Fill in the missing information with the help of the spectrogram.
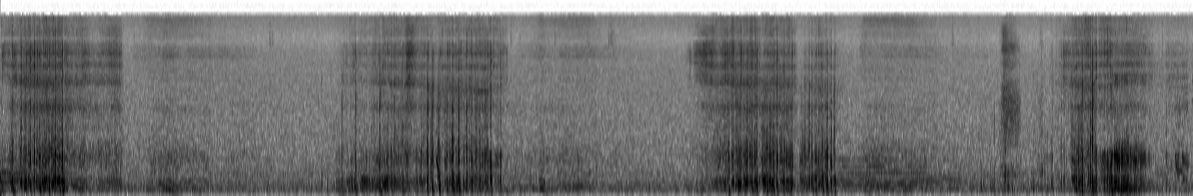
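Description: Loud, rattling snores on each breath in, with quieter breaths out between, about four breath cycles; a bulldog snoring.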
